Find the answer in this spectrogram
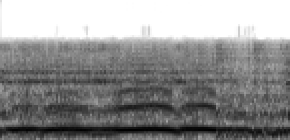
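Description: Live Andean folk band playing: acoustic guitars and a charango strummed together, with one long held note sounding over them through most of the passage.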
